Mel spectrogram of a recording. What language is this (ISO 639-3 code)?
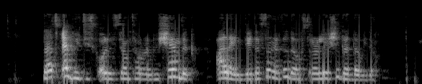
kat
